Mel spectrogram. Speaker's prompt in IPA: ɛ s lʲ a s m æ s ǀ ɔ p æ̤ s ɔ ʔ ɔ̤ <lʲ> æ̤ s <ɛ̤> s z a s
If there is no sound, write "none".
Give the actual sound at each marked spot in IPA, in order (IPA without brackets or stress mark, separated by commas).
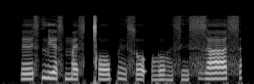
lˠ, ɛ̤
